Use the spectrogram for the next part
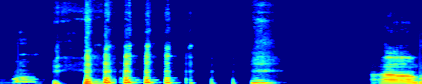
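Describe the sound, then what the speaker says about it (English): A dog outdoors gives a quick run of short barks and yips, fairly close and clearly heard, followed by a pause and then a longer whine or howl. "can you hear my dog? Yeah. Oh my gosh, she's outside."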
